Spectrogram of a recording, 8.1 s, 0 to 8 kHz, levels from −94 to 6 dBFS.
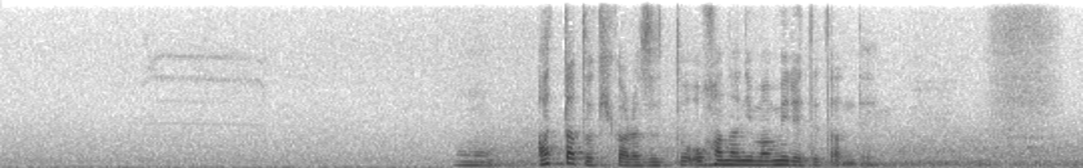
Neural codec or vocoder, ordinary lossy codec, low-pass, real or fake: none; none; none; real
